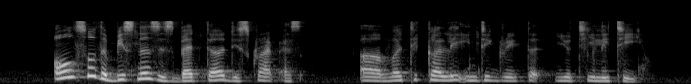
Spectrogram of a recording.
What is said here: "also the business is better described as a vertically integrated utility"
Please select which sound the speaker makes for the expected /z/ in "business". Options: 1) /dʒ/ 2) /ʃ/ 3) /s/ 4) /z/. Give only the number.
3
